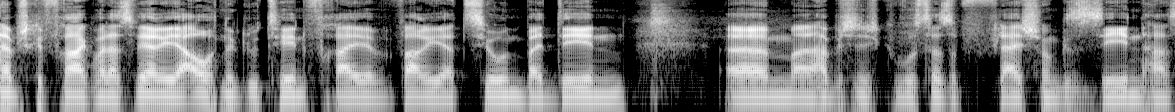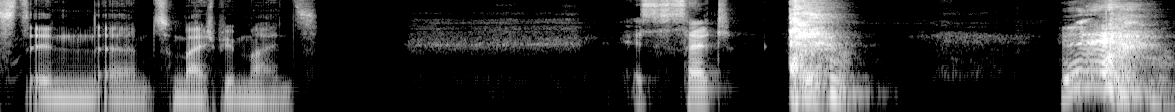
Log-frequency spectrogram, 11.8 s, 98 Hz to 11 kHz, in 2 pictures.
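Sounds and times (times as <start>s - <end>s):
speech: 0.0s - 7.5s, 9.0s - 10.3s, 11.2s - 11.7s
person sneezing: 9.8s - 10.3s, 11.2s - 11.7s.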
